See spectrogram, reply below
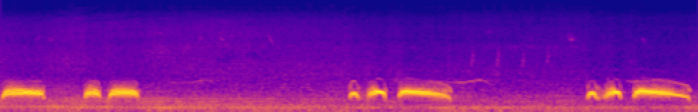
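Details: Spotted dove used in ground decoy trapping, calling to wild birds. It gives three low cooing phrases, each of one or two short coos followed by a long, steady coo, repeated about every two and a half seconds. A faint higher whistled note is heard between phrases.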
